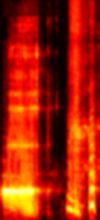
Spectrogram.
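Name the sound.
burp into the microphone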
